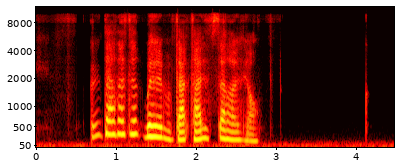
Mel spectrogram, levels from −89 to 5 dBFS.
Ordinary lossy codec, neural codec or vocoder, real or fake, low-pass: Opus, 32 kbps; autoencoder, 22.05 kHz, a latent of 192 numbers a frame, VITS, trained on many speakers; fake; 9.9 kHz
